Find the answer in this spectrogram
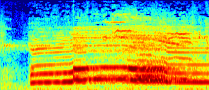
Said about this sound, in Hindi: डर के मारे कांप उठे कुत्ते की रोने की आवाज फिर आने लगी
